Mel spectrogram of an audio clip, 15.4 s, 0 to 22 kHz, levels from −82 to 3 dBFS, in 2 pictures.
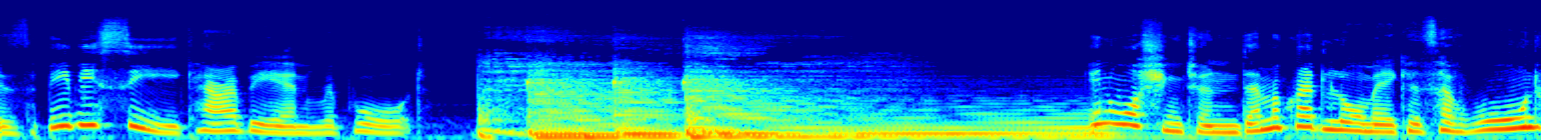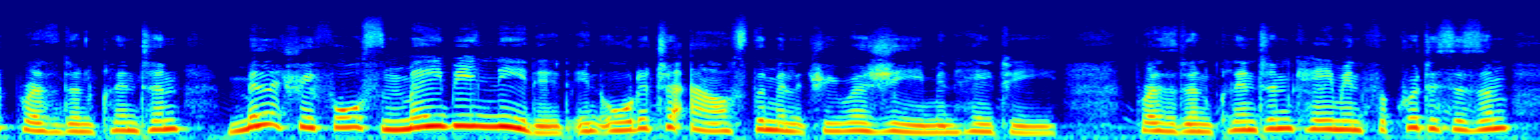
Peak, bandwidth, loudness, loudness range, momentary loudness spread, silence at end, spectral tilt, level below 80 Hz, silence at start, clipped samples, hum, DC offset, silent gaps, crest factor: -4 dBFS; 11.5 kHz; -19 LUFS; 8 LU; 13 LU; 0.15 s; -8 dB/octave; -32 dBFS; 0 s; under 0.1%; none; under 0.1%; none; 14 dB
